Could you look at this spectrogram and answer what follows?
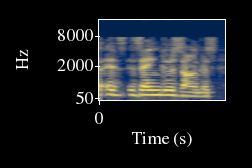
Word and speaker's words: Zangoose: It's Zangoose. I've watched too much Bleach. I pronounce the Zang as a Zon because it's not Zangetsu, it's Zongetsu. But no, it's Zangoose. No, but in all seriousness, Zangoose is Zangoose makes sense.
